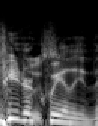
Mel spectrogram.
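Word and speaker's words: Peter Queally: If I mispronounce it. – It's Peter Quealy, the showstopper from SBG.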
